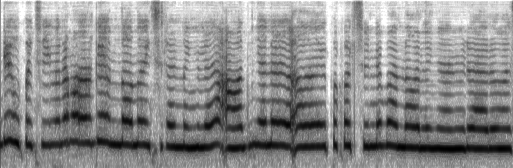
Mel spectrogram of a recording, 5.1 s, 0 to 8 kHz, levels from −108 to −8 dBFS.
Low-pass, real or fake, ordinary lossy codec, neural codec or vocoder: none; fake; none; codec, 16 kHz, 4 kbps, FunCodec, trained on LibriTTS, 50 frames a second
